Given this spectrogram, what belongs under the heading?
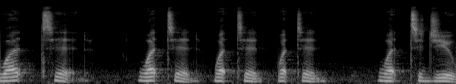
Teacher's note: I feel like I'm hearing what did what did what did what did what did you what did you >> what did what did what did you >> So I think she's dropping the D and just linking these two words with a T sound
